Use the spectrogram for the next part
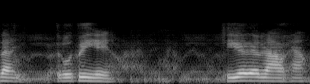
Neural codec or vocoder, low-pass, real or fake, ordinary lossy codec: codec, 16 kHz, 0.5 kbps, FreqCodec, larger model; 7.2 kHz; fake; none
